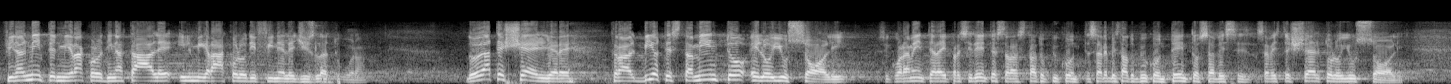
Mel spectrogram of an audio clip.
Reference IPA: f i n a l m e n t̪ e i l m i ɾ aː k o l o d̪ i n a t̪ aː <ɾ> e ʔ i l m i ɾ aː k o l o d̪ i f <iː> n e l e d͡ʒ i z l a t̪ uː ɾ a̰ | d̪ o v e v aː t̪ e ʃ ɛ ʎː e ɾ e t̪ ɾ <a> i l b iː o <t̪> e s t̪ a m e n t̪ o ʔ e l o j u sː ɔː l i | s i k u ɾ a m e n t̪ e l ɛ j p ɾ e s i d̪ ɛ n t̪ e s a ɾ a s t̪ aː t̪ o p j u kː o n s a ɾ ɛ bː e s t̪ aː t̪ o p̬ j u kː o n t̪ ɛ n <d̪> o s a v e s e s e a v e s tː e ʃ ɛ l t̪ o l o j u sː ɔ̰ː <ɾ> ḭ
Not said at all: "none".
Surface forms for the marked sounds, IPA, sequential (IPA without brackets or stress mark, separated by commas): l, iː, a, t̪, t̪, l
